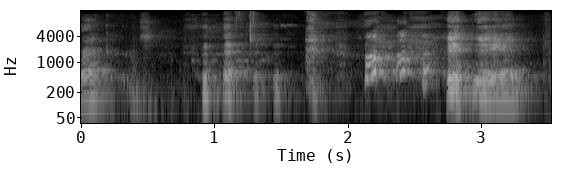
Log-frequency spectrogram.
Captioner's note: laughing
